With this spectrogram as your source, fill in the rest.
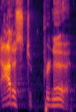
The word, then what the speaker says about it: Artistpreneur: So because you mentioned a word there that I haven't heard before I met you, the artistpreneur. Yeah. Is that how I'm pronouncing it right?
